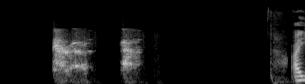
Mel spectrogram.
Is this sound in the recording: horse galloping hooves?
no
